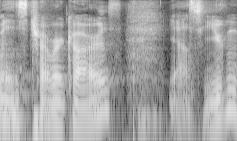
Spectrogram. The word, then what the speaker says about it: Carss: So that's cars with one R, two S's. Yes, that second S is silent.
